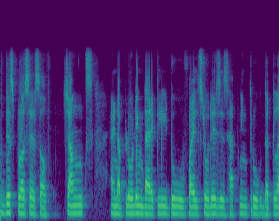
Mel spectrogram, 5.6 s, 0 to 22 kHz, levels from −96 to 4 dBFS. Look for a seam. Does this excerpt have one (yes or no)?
no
